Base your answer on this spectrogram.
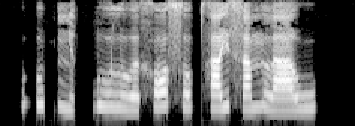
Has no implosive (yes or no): no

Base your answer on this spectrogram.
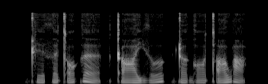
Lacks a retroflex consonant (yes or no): no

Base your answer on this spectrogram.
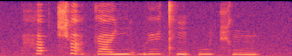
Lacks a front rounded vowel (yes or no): yes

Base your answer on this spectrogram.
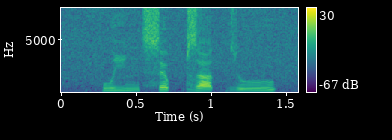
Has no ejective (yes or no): yes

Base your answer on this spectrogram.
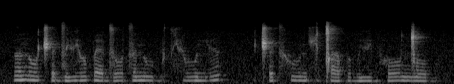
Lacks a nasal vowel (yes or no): yes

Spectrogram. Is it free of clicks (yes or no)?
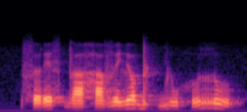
yes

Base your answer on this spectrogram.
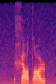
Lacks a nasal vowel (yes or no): yes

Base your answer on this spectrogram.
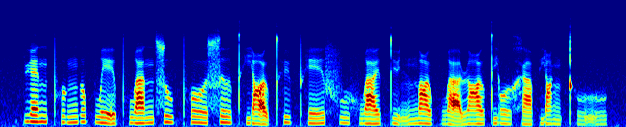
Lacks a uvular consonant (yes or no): yes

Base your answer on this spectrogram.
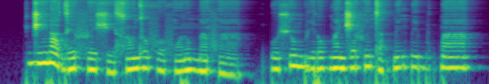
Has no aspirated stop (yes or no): yes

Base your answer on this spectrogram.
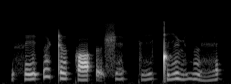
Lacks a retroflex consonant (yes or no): no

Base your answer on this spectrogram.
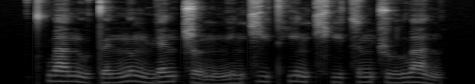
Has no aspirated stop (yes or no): no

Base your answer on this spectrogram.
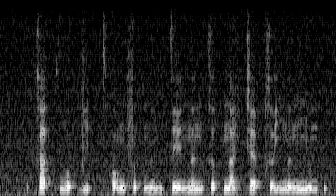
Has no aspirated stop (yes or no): no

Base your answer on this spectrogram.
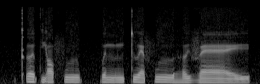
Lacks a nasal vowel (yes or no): yes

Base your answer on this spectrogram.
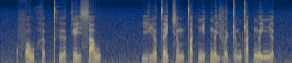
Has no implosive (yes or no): yes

